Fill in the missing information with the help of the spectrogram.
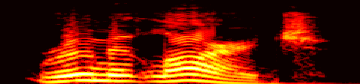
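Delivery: slow, loud call across the office; loud, drawn-out shout to the room. Retold or imitated. Checker calls out to room.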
